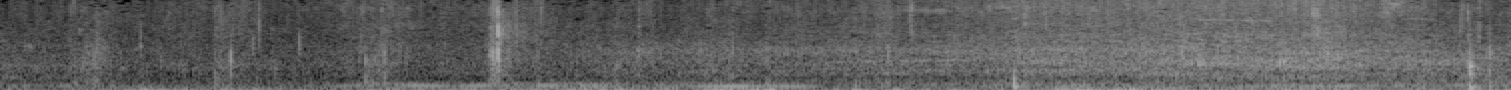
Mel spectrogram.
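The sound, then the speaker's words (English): Footsteps walk up Deal Street in London's East End, soft steady steps over outdoor street noise and a low, even hum. “We're now walking up Deal Street towards the next crossing.”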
